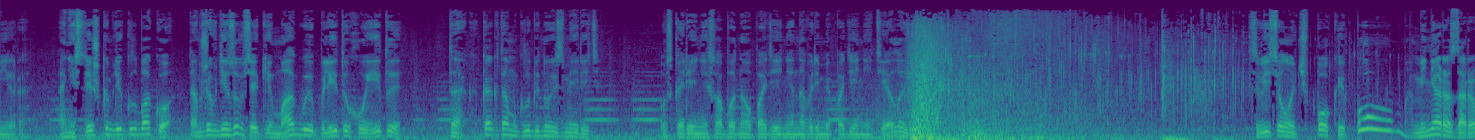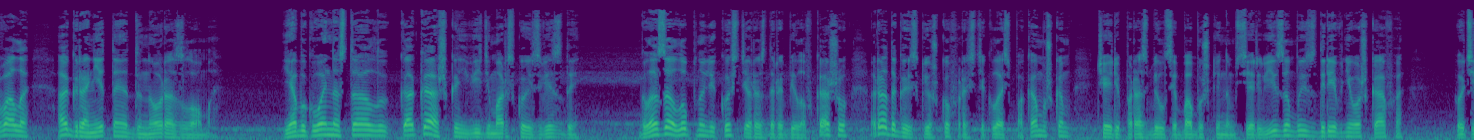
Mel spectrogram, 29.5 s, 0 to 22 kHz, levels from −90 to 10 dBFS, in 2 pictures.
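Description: No technical faults can be heard anywhere in the audio.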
